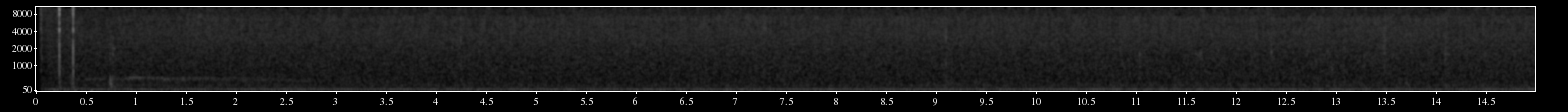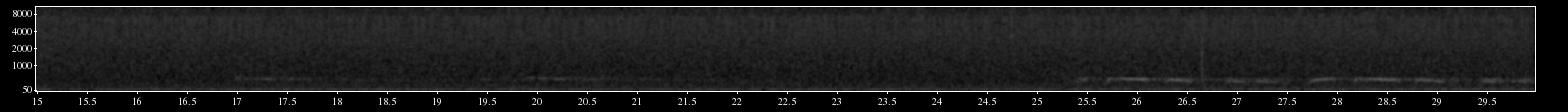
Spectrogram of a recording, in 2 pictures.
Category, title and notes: Soundscapes > Nature
Two forest birds intercommunicate Dalstorp part 2
Two forest birds intercommunicate from a distance close to a motorway on a hot humid summer afternoon just outside Dalstorp Sweden. Original field-recording.
field-recording, summer, Scandinavia, dove, log-cabin, birds, spring, nature, Sweden, wilderness, backwoods, jungle, woodlands, afternoon, forest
